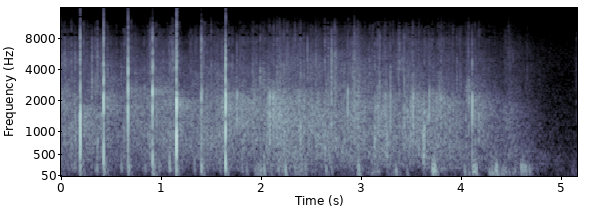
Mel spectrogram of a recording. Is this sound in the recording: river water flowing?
no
